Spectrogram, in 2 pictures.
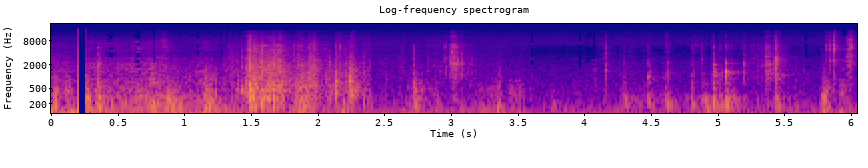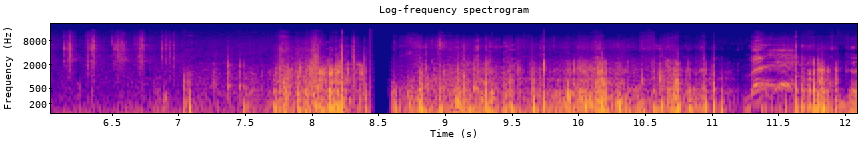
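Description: Handling noise from a handheld camera being grabbed and moved about: rustling and crinkling with small knocks, quieter at first and much louder in the second half, broken by a brief dropout about eight and a half seconds in.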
